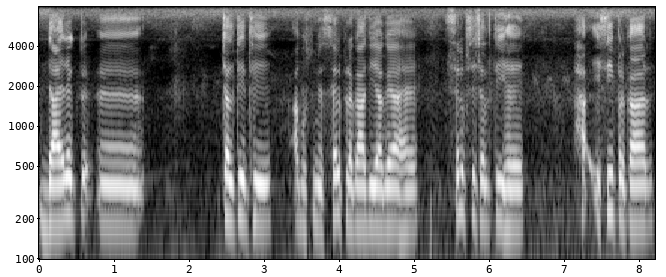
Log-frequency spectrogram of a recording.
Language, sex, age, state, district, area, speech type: Hindi, male, 45-60, Uttar Pradesh, Hardoi, rural, spontaneous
